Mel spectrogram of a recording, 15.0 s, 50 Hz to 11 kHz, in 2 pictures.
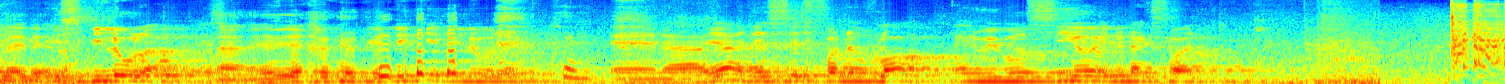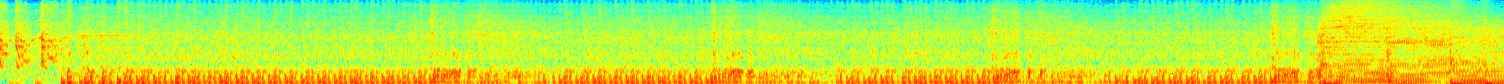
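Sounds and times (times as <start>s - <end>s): motorcycle engine idling: 7.3s - 14.4s
music: 14.1s - 15.0s.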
